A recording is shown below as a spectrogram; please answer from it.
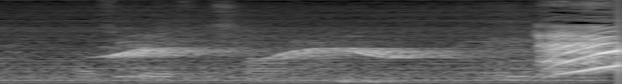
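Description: Audience whistling in the gap between songs: two long rising-and-falling whistles, then a louder arched whoop near the end.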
